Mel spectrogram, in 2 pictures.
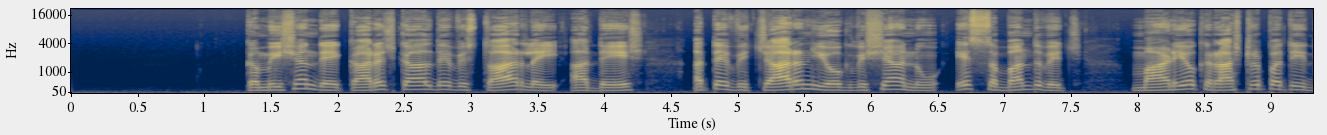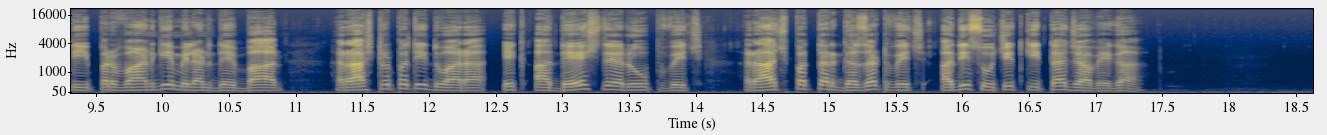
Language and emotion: Punjabi, neutral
